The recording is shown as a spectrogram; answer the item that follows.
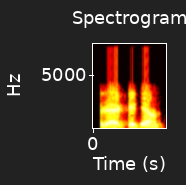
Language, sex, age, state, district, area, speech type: Odia, male, 60+, Odisha, Kendujhar, urban, conversation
